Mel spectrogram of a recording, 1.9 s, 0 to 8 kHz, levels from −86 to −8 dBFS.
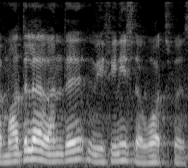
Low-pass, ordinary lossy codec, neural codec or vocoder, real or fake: none; none; codec, 16 kHz, 16 kbps, FunCodec, trained on LibriTTS, 50 frames a second; fake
